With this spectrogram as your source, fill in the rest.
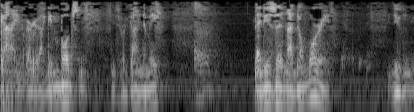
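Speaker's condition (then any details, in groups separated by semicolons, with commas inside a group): Total laryngectomy; may cough while speaking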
